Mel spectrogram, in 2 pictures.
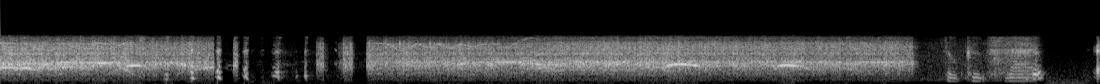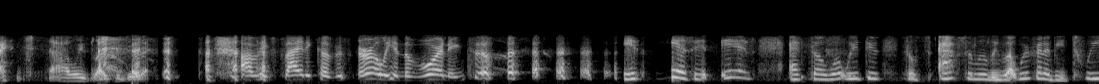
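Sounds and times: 
laughter: 0:00.0 - 0:08.0, 0:12.0 - 0:14.0, 0:15.7 - 0:17.4
audience applause: 0:00.0 - 0:09.2
speech: 0:09.7 - 0:10.5, 0:11.1 - 0:16.3, 0:17.2 - 0:21.9.

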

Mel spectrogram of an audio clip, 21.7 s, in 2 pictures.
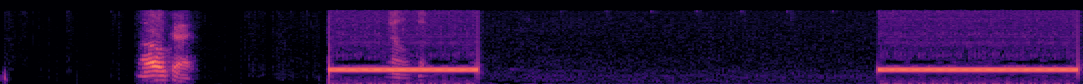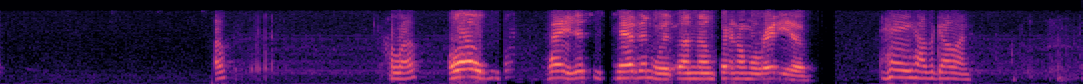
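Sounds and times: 
speech: 0:01.4 - 0:02.0, 0:13.0 - 0:13.4, 0:14.8 - 0:19.0, 0:19.6 - 0:20.6
telephone tone on an outgoing call: 0:03.3 - 0:04.8, 0:08.8 - 0:10.8.

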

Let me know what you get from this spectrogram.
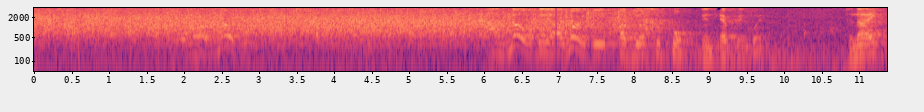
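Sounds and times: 
audience applause: 0:00.0 - 0:08.4
speech: 0:07.6 - 0:09.9, 0:10.9 - 0:11.3.

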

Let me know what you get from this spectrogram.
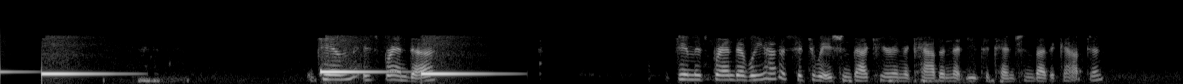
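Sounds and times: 
Boeing 727-200 cabin crew call chime: 0:03.2 - 0:04.6
speech: 0:03.2 - 0:04.6, 0:06.8 - 0:11.2.

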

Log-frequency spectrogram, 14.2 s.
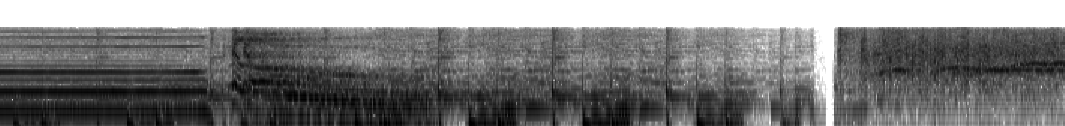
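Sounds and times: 
rhythmic music with a heavy beat: 0:00.2 - 0:10.8
studio audience applause on a radio show: 0:11.1 - 0:14.1.

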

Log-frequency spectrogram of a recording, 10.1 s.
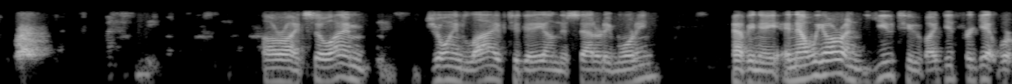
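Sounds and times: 
dog barking: 0:00.2 - 0:00.6
speech: 0:02.6 - 0:06.7, 0:07.3 - 0:10.1.

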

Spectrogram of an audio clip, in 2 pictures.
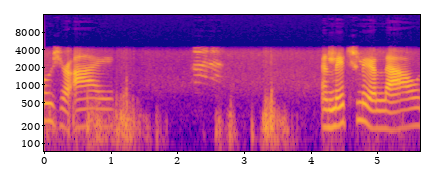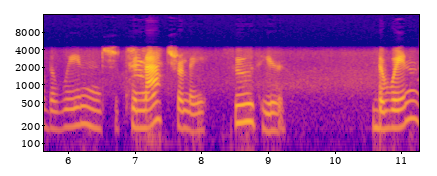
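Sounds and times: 
speech: 0:00.0 - 0:01.4, 0:04.2 - 0:09.3, 0:10.6 - 0:11.2
bird calling outdoors: 0:02.2 - 0:02.8.

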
